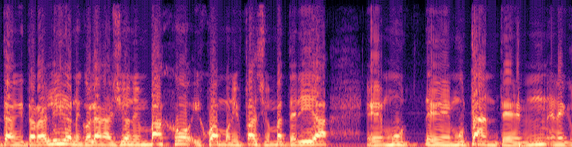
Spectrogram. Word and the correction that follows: Bonifacino: En realidad, Bonifacino. – Ah, Bonifacino, porque me está faltando una sílaba, hermano, acá. – Una N, se pierde bastante seguido.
